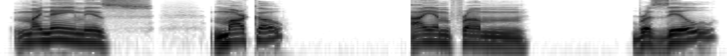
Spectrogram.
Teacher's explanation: Suddenly your voice goes up. It becomes thin. It becomes fast. You sound like you are asking a question even when you are making a statement. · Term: uptalking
